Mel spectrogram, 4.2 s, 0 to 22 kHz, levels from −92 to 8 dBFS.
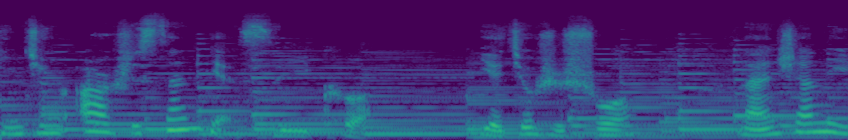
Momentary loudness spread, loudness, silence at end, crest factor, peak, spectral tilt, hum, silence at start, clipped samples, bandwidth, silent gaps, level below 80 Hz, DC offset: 11 LU; -35 LUFS; 0 s; 16 dB; -18 dBFS; -5 dB/octave; none; 0 s; under 0.1%; 13.5 kHz; none; -80 dBFS; under 0.1%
